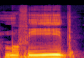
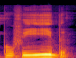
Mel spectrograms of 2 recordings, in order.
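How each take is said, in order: No difference in how they are said.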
